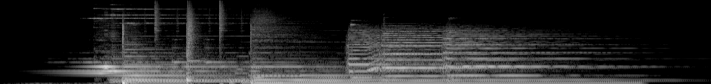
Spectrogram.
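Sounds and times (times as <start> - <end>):
morning jingle: 0.6 - 4.9.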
